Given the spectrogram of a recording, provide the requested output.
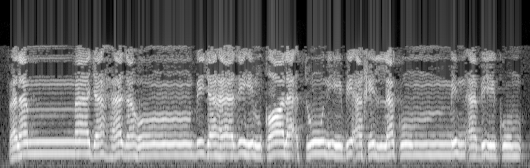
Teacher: وعلى هذا فحين الوصل لا يوجد إلا همزة واحدة ساكنة، وفي هذه الحالة نجد أن الحركة التي على آخر الكلمة الأولى السابقة على ما كان فيها الهمزتان حلت محل همزة الوصل في التوصل بها إلى الساكن، ولا تبدل الهمزة الساكنة لأنها أصبحت ليست مسبوقة بهمزة أخرى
